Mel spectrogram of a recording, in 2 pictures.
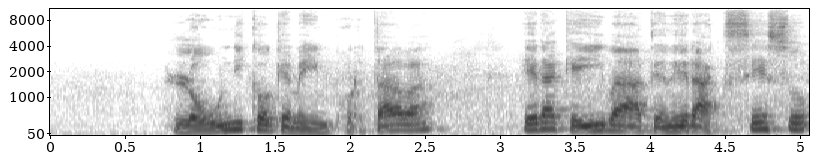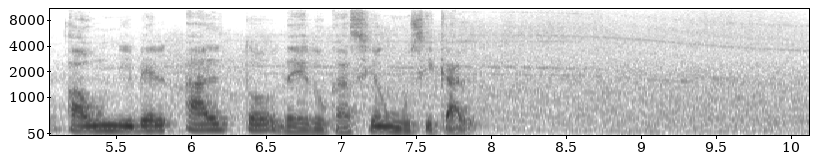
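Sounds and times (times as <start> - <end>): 
faint high whine: 0.0 - 10.1
speech: 0.8 - 8.0
jet airplane engine roar: 1.3 - 10.1.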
